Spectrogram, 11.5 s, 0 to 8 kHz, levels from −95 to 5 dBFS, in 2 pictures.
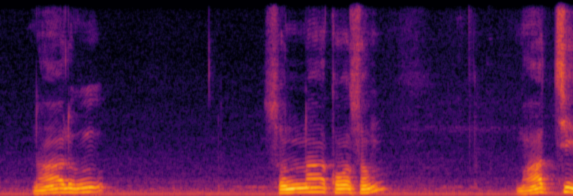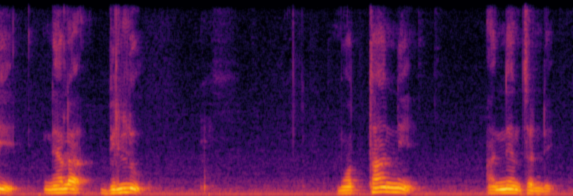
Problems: none marked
